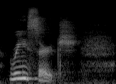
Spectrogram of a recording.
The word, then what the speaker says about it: research: photograph photograph and next we have research with a stress on the first syllable something interesting to note about this word and its stress is that in American English most often we put the stress on the first syllable research and we can use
